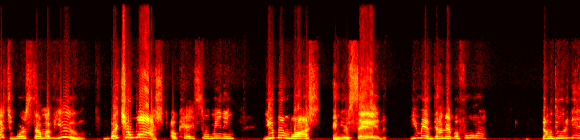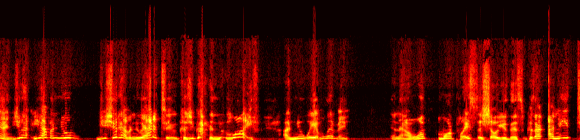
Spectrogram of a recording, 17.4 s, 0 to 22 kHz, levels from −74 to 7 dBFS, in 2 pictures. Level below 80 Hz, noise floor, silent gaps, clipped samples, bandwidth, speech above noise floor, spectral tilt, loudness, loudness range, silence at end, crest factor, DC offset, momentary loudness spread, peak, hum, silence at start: -50 dBFS; -53 dBFS; none; 1%; over 20 kHz; 42 dB; -3 dB/octave; -11 LUFS; 6 LU; 0 s; 12 dB; under 0.1%; 13 LU; 0 dBFS; none; 0 s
